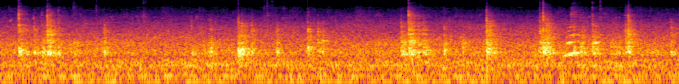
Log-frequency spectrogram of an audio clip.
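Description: Screwdriver scraping and clicking against the metal of a gas stove as the seized burner valve is pried and worked loose: irregular sharp clicks and scrapes.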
